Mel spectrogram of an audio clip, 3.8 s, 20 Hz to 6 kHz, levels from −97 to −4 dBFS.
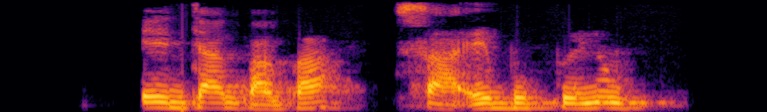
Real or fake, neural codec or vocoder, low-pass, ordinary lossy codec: real; none; 5.4 kHz; AAC, 32 kbps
